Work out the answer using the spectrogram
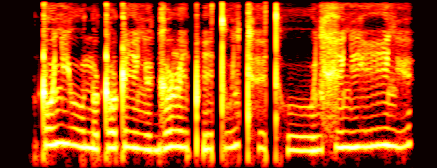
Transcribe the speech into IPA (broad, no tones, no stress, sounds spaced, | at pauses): ʈ o lʲ j uː n̪ o ʈ o ʈ iː lʲ o ɡʲ o ɭ i pʼ i t̪ ṳ lʲ tʰ e̤ t̪ʰ uː lʲ x i lʲ j iː lʲ e̤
